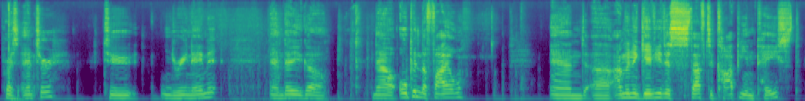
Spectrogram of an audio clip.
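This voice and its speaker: This tutorial host, speaking in a mid-range voice, casually demonstrates software with no script. He narrates his thoughts in real time, pausing haltingly and correcting himself often.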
